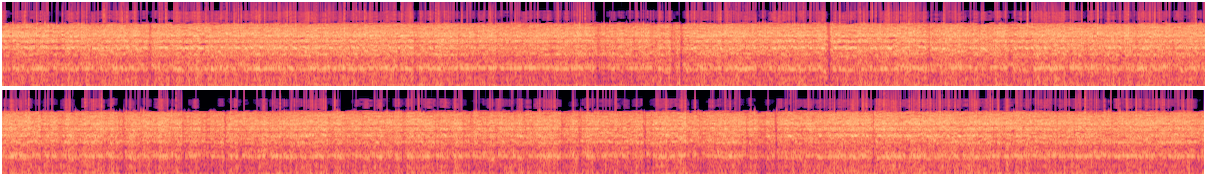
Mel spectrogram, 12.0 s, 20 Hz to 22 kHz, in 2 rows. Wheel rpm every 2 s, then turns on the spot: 220, 220, 230, 230, 220, 230.
none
